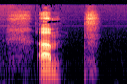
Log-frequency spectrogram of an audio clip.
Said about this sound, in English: That phlegm I've been trying to cough up the whole time. Oh, my God. Must you? That half cigarette did it.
